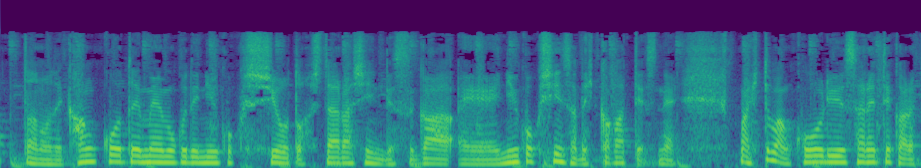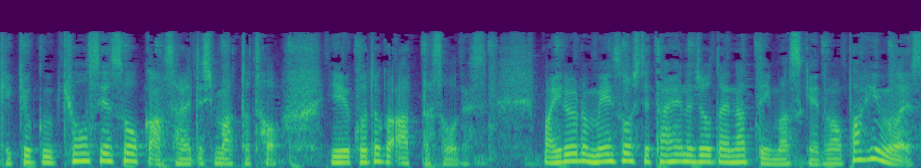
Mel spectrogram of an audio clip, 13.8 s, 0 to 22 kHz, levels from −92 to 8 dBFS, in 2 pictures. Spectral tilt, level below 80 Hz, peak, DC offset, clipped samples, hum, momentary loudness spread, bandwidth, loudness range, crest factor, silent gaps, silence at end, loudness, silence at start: -5.5 dB/octave; -36 dBFS; 0 dBFS; under 0.1%; under 0.1%; none; 8 LU; 10.5 kHz; 2 LU; 12 dB; none; 0 s; -13 LUFS; 0 s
